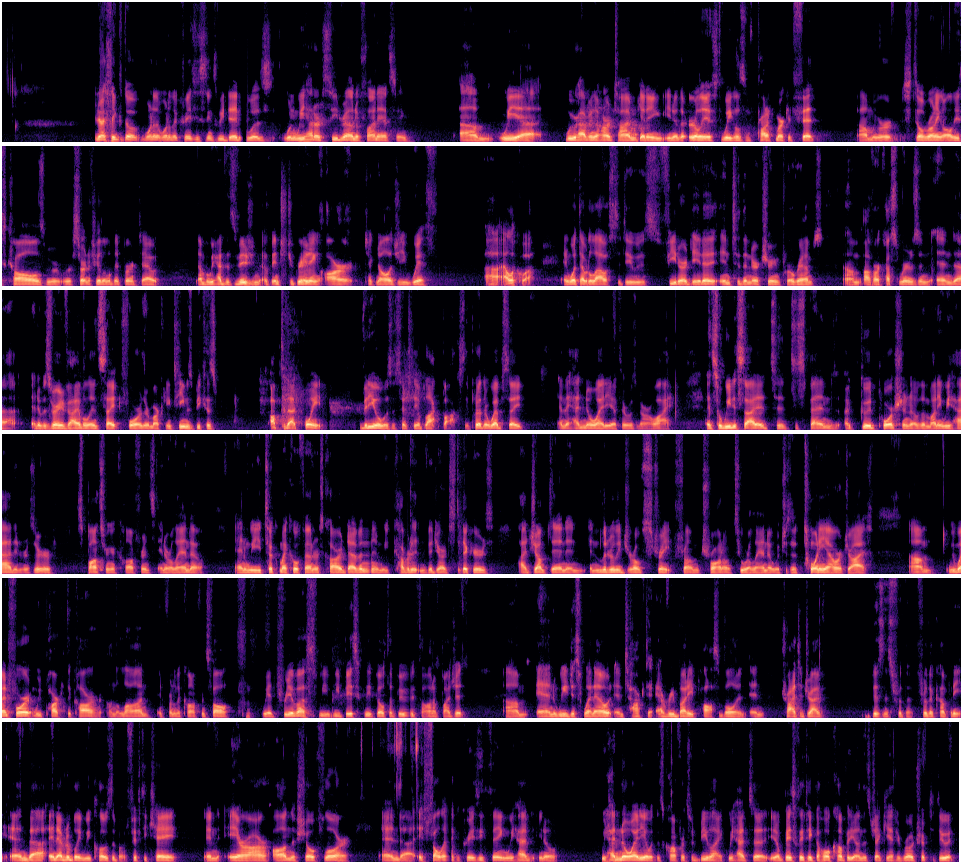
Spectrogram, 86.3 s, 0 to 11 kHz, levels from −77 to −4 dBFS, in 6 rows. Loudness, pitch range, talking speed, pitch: -17 LUFS, 80-95 Hz, 205 wpm, 85 Hz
